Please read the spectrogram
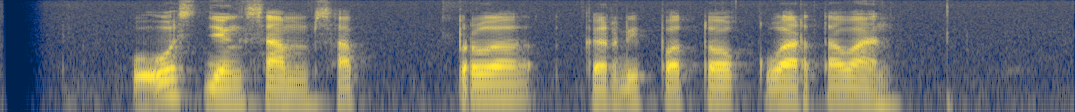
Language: Sundanese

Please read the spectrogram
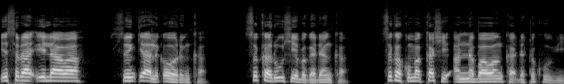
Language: Hausa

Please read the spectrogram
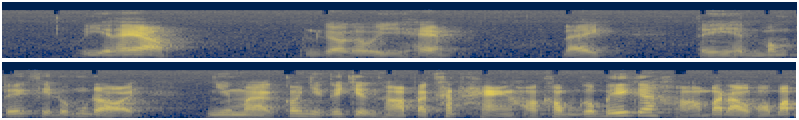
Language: Vietnamese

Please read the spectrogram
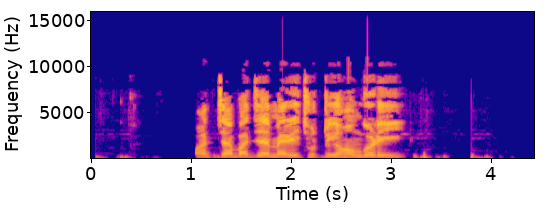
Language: Sansi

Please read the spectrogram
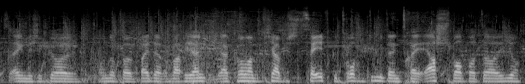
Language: German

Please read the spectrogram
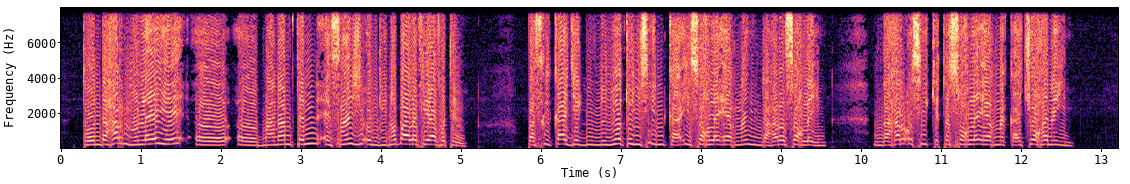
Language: Serer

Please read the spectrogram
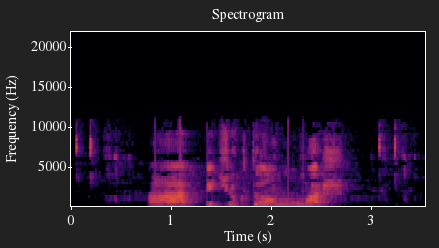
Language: Mari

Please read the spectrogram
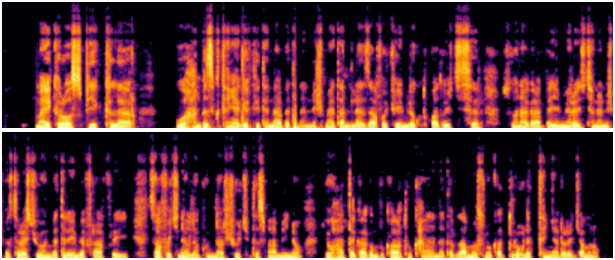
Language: Amharic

